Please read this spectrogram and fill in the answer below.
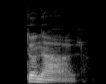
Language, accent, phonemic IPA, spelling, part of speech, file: French, France, /tɔ.naʒ/, tonnage, noun, LL-Q150 (fra)-tonnage.wav
- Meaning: tonnage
